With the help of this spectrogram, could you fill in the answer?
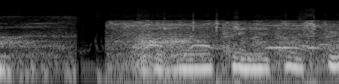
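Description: Low, hollow owl hoots repeat in short bursts over a muffled, hissy background, as if captured on a low-quality recording, with a brief dropout near the start.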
